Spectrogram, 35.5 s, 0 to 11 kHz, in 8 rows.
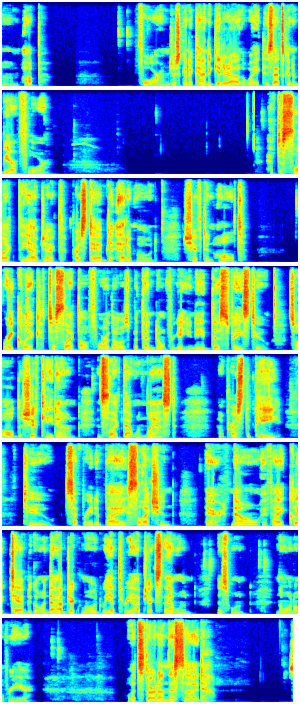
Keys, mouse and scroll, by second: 1.7 click, 2.2 middle click, 2.6-3.0 scroll down 2, 3.7-5.2 middle drag, 5.6 scroll up 2, 6.1 scroll up 2, 6.7-8.2 middle drag, 8.3 click, 9.7 Tab, 13.3 alt+shift+click, 13.8-15.5 alt+shift+middle drag, 19.1 shift+right click, 19.8 shift+click, 20.1 middle click, 21.4 p, 24.2 click, 25.1 middle click, 26.7 Tab, 28.8 right click, 29.6 right click, 30.5 right click, 31.8 right click, 32.5-35.4 middle drag.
